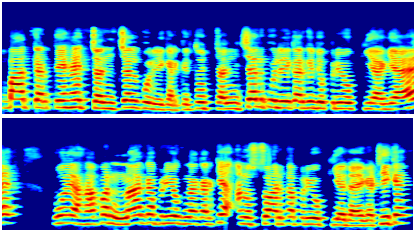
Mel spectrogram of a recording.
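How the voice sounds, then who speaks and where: A woman's voice: a little high, moderate pace, clear, resonant tone, highs cut off. A woman teaching a Hindi spelling lesson to ninth graders. She keeps asking her pupils questions, says "theek hai" again and again, and calls them "beta". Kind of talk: online class lesson for 9th graders.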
